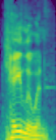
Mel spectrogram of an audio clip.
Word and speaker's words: Kaluan: Kaluan is how you pronounce her name. Okay, Kaluan.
